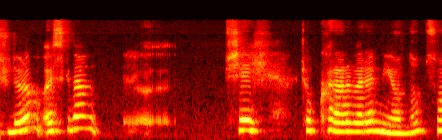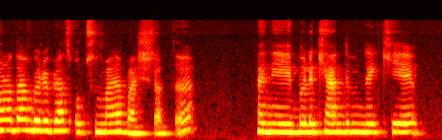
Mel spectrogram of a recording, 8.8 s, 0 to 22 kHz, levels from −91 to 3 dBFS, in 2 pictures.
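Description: From 6.73 to 6.99 s, the sender likely stopped transmitting during a pause in the speech (discontinuous transmission, as a voice-activity detector in an Opus-style codec does), and the receiver filled the gap with generated noise. The result is comfort noise in place of the background: for about 260 ms the real room noise, sitting about 43 dB below the loudest speech, gives way to a smooth, featureless hiss roughly 2 dB quieter, then the genuine background returns.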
